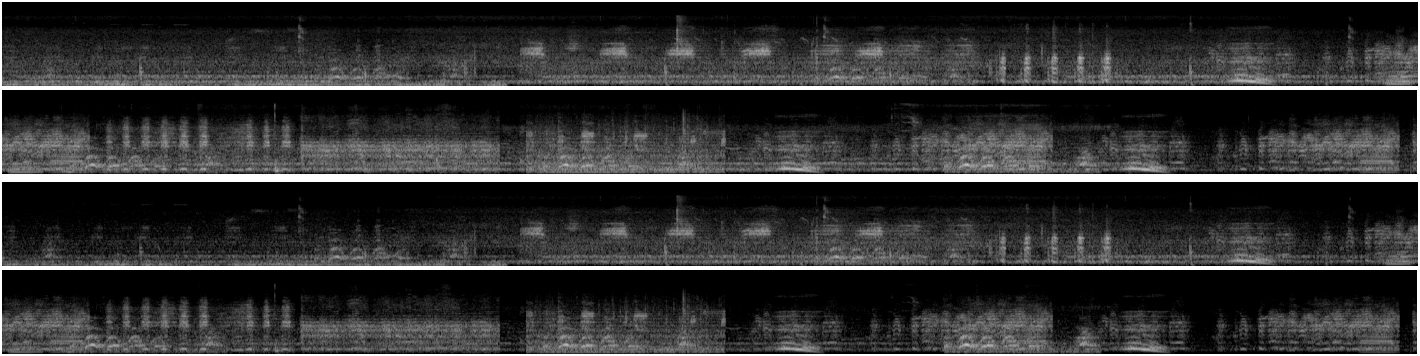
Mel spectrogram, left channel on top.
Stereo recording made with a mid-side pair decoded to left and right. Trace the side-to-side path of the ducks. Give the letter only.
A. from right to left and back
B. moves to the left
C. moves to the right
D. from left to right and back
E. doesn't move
E.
